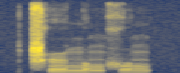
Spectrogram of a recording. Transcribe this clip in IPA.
ʈ͡ʂʰ ɻ̩˦ n̪ ʊ̰˨˩ ŋ x ʊ˥˨ ŋ

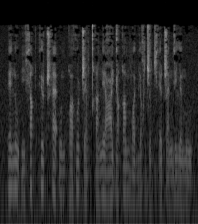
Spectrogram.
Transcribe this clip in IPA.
e˦ n u˦˨ ʔ i˨ x e˦ q kʲ u˦ ʈ͡ʂʰ æ˦˨ ʔ u˨ m q u˨ x u˦ ʈ͡ʂ e˨ v qʰ i˨ n e˦˨ ʕ i˨ ɡʲ æ˨ q æ˦ m v ɒ˨ bʲ o˦ χ d͡ʑ o˨ t͡ɕʰ e˨ ʈ͡ʂ æ˨ ŋ ɡ e˦ lʲ ɒ˨ m u˨

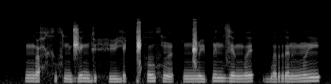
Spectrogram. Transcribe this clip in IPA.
ŋʷ i ħ x ə xʷ n d͡ʒ e ŋ ɡ y h y j e ǁʰ o xʷ ə̃ | ŋ͡ǁ y p ĩ n z e ŋʷ e | b ʌ r ə ɾ ĩ ŋʷ ĩ

